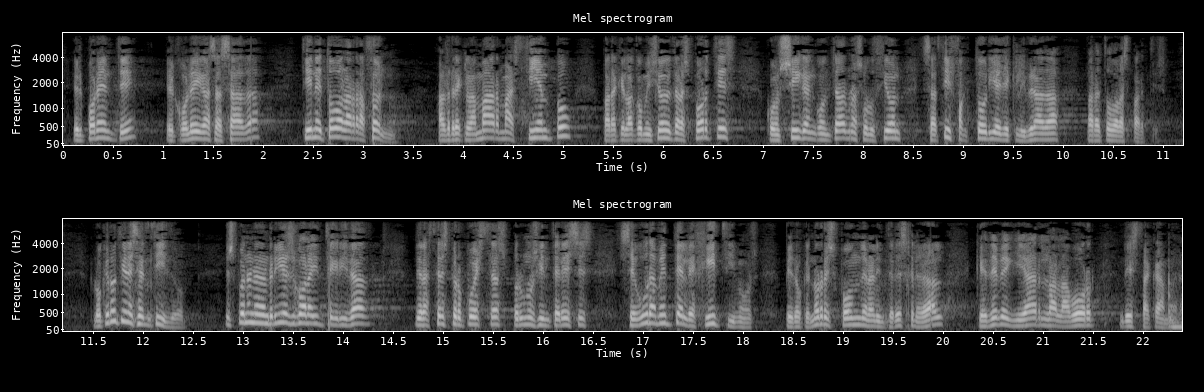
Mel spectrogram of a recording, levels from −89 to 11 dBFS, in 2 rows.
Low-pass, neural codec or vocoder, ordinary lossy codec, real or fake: 7.2 kHz; none; none; real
